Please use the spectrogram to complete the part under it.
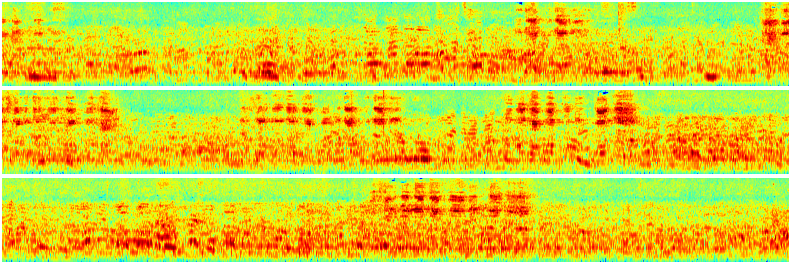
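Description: A large crowd chatters and murmurs loudly outdoors.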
